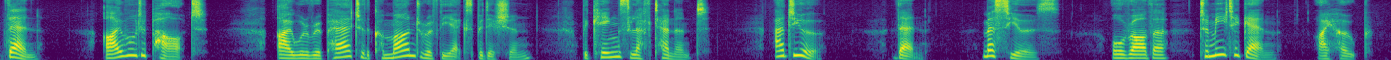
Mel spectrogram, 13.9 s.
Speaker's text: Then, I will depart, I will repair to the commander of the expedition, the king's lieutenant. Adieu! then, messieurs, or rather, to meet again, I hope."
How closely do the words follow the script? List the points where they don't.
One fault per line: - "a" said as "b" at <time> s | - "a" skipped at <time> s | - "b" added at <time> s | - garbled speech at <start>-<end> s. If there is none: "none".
none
